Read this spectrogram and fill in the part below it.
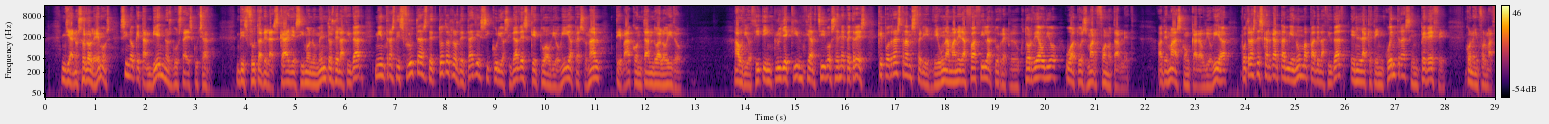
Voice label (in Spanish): corporativo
